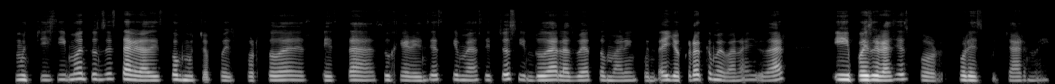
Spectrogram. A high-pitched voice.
Yes: high, 200 Hz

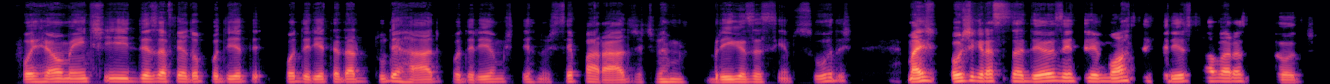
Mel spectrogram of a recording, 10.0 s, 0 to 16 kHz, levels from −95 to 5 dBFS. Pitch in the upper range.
No: low, 125 Hz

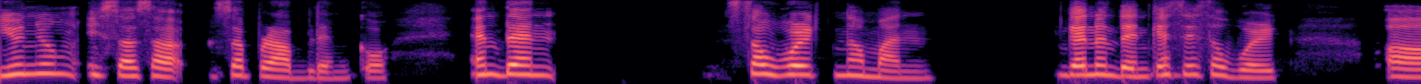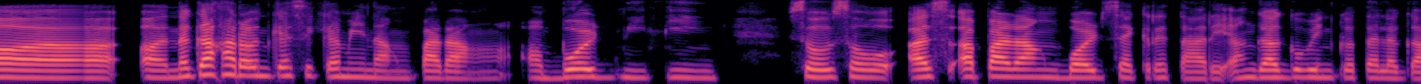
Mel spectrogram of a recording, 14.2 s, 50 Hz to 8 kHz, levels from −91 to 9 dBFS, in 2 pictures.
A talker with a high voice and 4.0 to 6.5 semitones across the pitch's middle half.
Yes: high, 225 Hz; average, 4.4 semitones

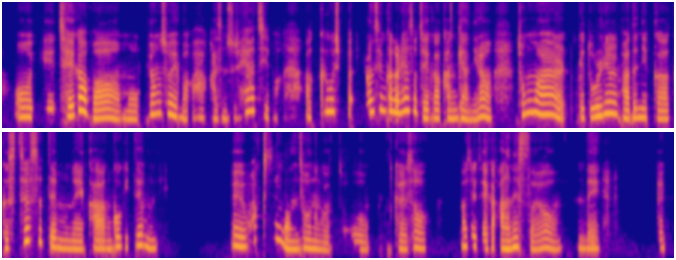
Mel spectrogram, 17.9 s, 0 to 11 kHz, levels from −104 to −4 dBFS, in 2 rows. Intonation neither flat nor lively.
No: wide, 7.3 semitones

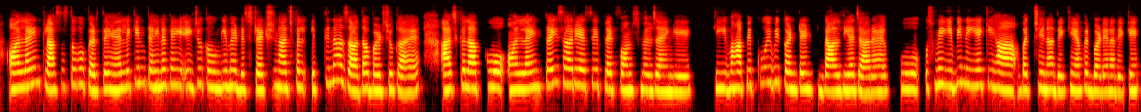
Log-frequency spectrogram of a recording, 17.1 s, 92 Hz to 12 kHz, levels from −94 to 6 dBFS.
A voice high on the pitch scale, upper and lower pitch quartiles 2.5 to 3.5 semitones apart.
Yes: very high, 255 Hz; average, 3.1 semitones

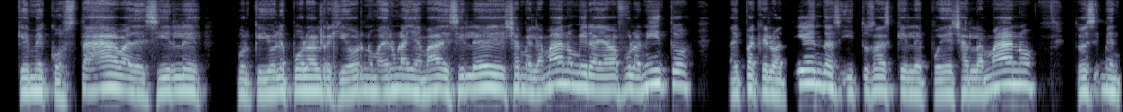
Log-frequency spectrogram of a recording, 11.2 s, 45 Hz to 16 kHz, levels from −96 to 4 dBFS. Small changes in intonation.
No: average, 3.3 semitones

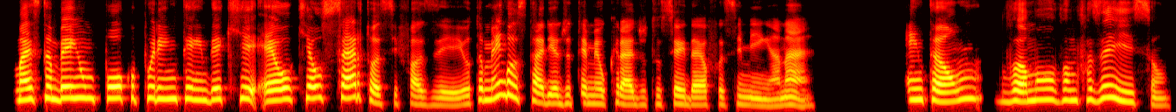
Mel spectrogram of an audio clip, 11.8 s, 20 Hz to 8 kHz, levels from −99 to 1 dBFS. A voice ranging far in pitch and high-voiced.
Yes: wide, 8.3 semitones; high, 245 Hz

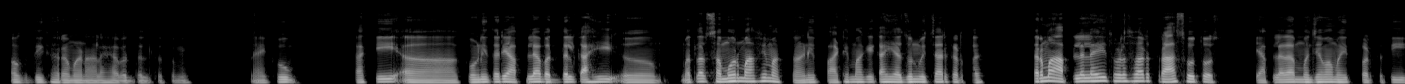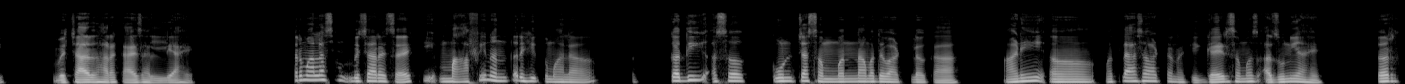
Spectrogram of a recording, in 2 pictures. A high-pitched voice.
No: low, 120 Hz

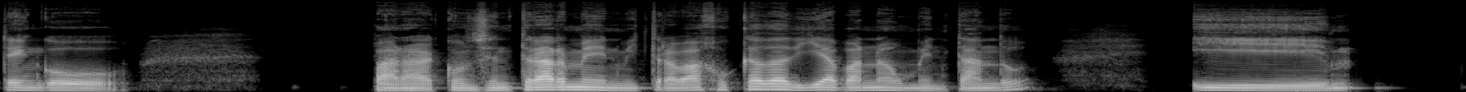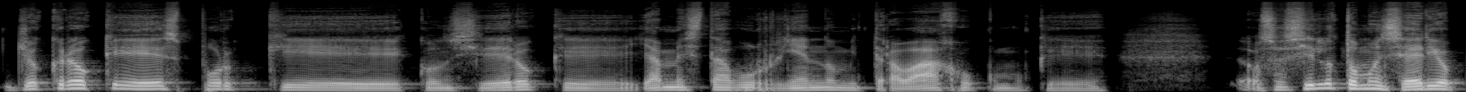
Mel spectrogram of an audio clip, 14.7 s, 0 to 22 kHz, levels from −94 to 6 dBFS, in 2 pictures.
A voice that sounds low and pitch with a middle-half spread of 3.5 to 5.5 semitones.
Yes: low, 100 Hz; average, 3.9 semitones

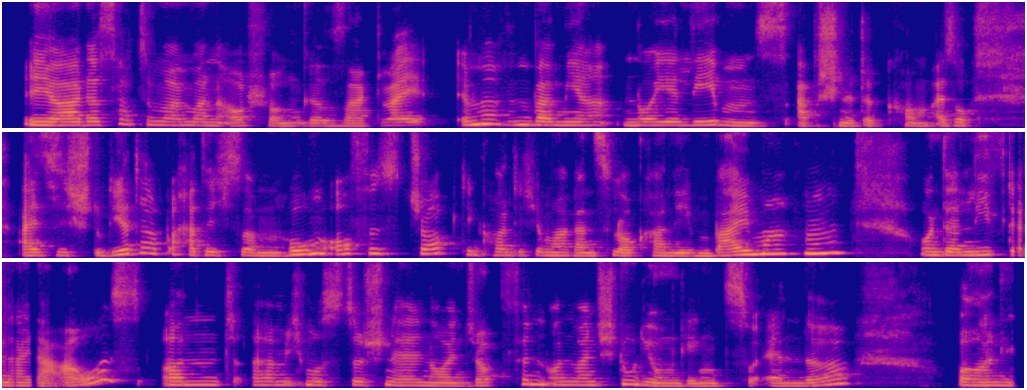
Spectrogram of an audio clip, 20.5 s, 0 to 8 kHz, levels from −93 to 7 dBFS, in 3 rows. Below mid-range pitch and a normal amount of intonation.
No: high, 205 Hz; average, 4.0 semitones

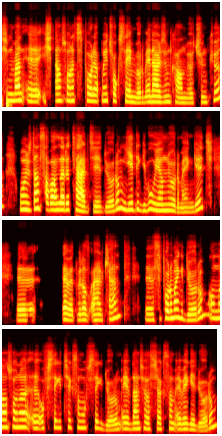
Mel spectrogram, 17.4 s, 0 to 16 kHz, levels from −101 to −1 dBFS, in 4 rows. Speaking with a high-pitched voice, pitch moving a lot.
No: high, 210 Hz; average, 4.4 semitones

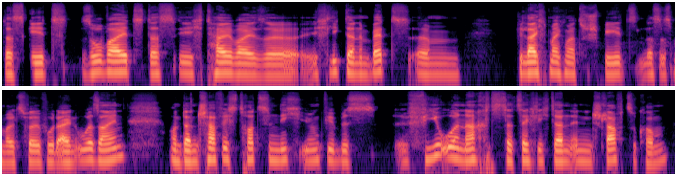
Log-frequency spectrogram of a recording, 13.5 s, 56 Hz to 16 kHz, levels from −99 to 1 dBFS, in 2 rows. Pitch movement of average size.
No: narrow, 2.3 semitones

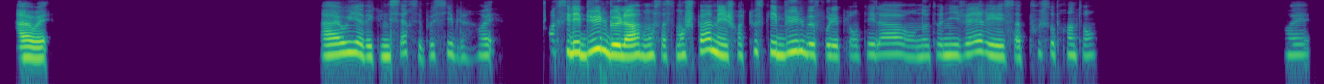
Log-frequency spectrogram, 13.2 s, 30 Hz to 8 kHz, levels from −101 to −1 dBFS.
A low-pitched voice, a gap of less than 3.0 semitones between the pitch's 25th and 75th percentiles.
No: high, 210 Hz; narrow, 2.6 semitones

